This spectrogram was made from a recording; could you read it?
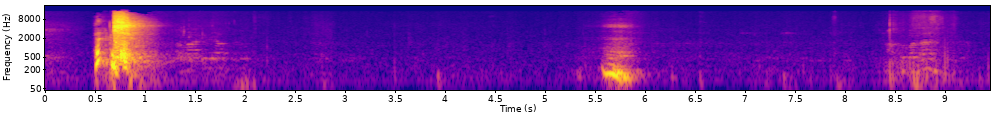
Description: I just learn how to sneeze so i am sneezing after my mother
